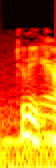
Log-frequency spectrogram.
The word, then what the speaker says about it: AirPlay: Apple Play. All right, did I say that right? There's too many AirPlay. Constant AirPlay. Thank you. At least it's too close and it's still wrong.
